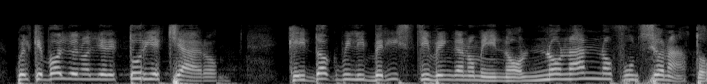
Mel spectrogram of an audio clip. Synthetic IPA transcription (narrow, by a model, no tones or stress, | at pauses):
kwelkevːɔʎːonoʎelet̪ːoːɾiɛkːjaːɾo | keid̪ɔɡmilibeɾist̪ivɛŋɡanomɛːnononanːofunt̪sjona̰ːt̪o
